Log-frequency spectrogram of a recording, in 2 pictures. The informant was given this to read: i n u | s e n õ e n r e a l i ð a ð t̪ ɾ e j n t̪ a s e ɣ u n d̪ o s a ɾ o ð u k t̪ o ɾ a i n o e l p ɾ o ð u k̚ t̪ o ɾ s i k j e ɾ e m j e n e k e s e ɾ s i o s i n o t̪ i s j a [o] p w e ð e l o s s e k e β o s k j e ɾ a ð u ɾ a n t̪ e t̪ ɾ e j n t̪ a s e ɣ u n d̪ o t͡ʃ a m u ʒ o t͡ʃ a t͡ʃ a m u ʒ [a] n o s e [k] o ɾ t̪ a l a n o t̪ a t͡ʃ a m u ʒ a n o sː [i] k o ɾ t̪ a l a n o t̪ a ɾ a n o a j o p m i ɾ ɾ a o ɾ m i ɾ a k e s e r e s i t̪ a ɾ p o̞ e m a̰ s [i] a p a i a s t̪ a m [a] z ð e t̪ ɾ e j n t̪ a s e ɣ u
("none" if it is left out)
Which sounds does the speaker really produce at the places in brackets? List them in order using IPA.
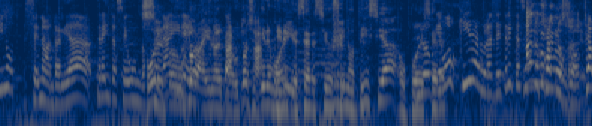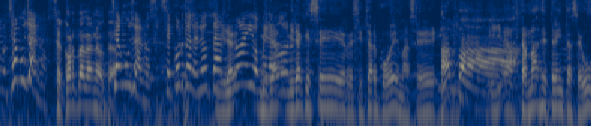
o, a, k, e, e, a

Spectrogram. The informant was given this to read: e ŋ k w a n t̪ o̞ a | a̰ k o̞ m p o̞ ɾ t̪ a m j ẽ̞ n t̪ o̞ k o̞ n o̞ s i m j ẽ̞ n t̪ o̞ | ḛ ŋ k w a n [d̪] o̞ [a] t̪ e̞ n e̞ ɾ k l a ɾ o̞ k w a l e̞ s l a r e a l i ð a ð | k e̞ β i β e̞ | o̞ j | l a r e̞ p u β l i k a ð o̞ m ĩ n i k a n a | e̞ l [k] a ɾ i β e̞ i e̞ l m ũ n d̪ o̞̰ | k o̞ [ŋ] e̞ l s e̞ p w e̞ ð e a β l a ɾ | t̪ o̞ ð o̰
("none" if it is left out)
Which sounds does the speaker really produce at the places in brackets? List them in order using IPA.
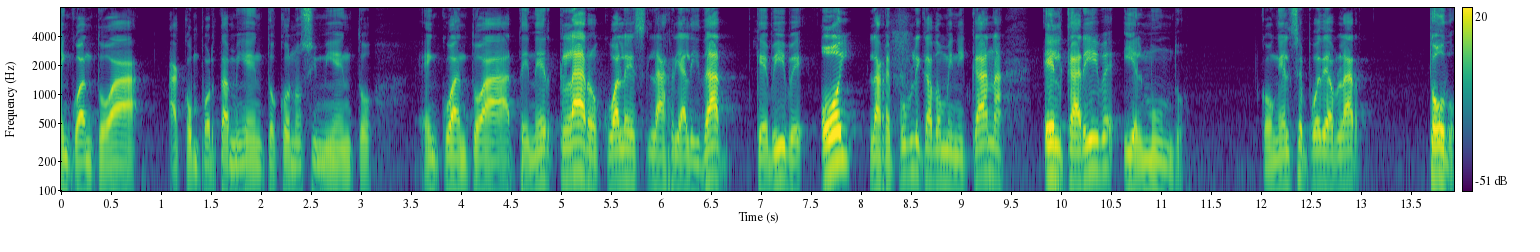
t̪, a, k, ŋ

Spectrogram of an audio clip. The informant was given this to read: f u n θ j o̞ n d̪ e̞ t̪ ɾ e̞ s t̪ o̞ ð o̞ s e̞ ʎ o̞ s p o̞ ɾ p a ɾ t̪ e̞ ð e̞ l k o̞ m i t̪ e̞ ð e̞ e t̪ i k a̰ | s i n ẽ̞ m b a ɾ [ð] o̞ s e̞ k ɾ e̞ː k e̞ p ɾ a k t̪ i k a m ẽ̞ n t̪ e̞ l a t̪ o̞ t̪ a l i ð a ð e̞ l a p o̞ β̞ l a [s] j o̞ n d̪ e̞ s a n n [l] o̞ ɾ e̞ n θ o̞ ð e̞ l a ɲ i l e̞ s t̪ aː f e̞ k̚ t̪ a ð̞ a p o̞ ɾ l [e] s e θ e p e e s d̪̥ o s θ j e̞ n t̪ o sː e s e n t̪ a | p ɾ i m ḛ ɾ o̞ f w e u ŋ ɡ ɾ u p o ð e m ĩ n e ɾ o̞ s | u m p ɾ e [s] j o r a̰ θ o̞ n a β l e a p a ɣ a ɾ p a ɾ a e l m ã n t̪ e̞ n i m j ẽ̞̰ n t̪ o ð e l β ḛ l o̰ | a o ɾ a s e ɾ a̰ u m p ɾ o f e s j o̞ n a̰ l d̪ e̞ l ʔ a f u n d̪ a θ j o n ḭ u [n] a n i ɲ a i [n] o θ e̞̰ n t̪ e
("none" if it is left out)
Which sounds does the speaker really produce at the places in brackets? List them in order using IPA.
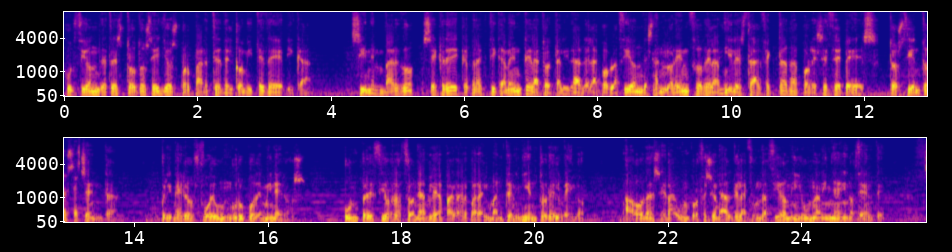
ɣ, θ, l, e, θ, n, n

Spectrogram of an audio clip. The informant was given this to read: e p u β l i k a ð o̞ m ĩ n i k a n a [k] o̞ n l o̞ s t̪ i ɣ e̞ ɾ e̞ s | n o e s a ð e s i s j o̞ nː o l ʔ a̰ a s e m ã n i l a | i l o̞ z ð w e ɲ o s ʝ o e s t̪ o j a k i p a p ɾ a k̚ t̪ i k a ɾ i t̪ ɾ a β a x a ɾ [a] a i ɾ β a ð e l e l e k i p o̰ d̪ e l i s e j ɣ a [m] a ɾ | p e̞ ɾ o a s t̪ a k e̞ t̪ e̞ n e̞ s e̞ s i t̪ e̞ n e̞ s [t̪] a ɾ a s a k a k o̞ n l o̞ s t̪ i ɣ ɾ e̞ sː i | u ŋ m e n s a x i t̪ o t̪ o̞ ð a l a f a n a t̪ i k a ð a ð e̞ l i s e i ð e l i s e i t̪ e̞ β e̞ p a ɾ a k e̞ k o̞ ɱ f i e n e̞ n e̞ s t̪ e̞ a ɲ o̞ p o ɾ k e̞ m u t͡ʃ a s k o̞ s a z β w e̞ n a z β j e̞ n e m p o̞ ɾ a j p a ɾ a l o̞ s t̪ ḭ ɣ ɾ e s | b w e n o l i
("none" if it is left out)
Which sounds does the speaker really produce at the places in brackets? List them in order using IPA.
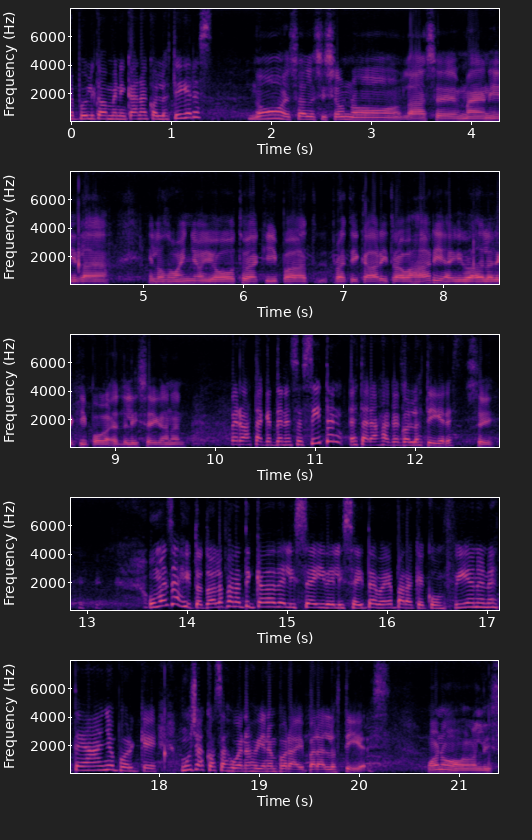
k, i, n, t̪

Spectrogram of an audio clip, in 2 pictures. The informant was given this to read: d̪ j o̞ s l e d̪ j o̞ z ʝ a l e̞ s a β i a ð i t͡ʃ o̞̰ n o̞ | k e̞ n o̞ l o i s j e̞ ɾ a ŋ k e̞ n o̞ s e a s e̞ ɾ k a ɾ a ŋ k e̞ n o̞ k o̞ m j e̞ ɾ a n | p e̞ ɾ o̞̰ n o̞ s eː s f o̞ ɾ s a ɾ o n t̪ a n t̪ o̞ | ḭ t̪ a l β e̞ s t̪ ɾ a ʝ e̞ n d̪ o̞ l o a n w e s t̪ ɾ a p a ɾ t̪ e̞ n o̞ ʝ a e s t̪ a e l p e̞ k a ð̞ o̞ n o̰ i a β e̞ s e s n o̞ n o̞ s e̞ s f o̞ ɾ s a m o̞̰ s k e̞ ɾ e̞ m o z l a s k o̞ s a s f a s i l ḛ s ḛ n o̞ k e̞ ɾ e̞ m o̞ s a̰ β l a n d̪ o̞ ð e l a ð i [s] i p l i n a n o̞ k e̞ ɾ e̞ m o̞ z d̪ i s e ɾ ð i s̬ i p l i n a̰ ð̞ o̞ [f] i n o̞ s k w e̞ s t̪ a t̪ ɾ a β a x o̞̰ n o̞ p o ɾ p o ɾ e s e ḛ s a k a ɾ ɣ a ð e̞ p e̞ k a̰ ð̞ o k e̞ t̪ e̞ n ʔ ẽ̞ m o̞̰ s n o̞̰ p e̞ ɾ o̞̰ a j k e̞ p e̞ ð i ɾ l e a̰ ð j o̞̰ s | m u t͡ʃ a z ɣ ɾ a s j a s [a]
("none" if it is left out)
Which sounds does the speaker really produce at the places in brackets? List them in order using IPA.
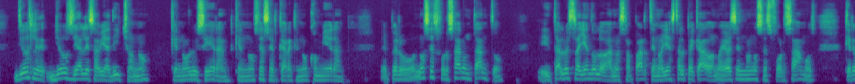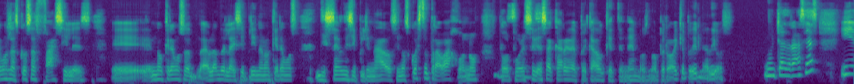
s, s, i

